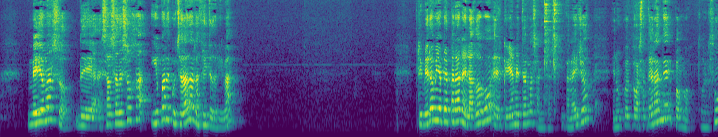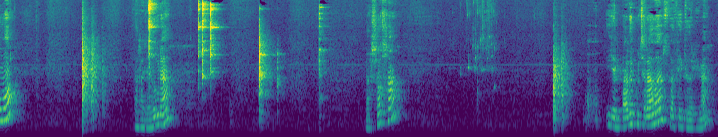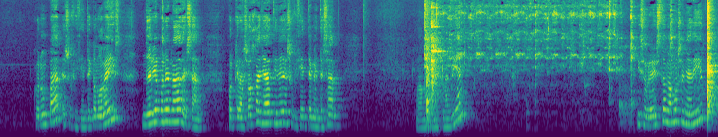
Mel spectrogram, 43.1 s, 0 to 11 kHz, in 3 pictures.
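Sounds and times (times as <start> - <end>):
ceramic dish clinking: 37.2 - 41.5
spoon stirring liquid in bowl: 37.2 - 42.4.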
